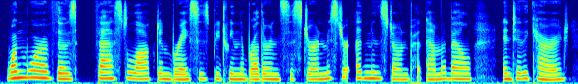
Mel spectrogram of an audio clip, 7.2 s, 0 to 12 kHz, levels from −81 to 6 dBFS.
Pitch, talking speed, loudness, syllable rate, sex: 225 Hz, 165 wpm, -19 LUFS, 5.7 syllables/s, female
